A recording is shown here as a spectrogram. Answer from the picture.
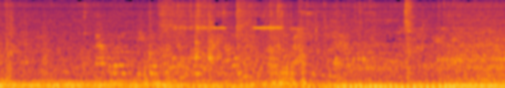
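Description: A low engine-like rumble under background chatter, pulsing more strongly in the second half, with two short high beeps about halfway through.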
